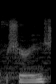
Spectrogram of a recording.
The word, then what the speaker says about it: Shuri: So he needed to find that person, and with Shuri, however you want to pronounce it, it's Shuri, wanted to protect the girl who is Ironheart, who is very intelligent, she's very intelligent.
